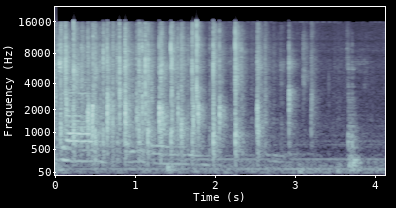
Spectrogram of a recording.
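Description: Small audience clapping after a song, thinning out to a few last claps over about three seconds. A voice calls out briefly at the start, and a low note from the band rings on underneath.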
